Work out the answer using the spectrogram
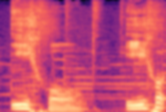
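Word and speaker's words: hijo: a new word okay let's get started with iho is spelled h-i-j-o remember that in spanish j is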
